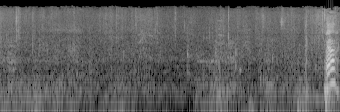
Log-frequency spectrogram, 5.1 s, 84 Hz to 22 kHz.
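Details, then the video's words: Five-week-old Beauceron puppies at feeding time at a breeder's, recorded 22 November 2018; soft shuffling and low background noise, then one sharp, loud, high yelp with stacked harmonics right at the end. "chiots beaucerons 5 semaines"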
